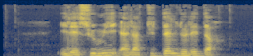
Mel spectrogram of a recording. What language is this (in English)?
French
